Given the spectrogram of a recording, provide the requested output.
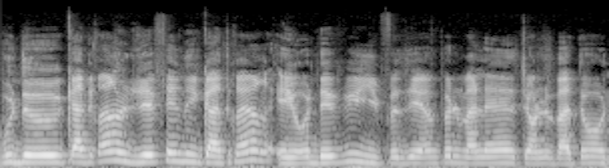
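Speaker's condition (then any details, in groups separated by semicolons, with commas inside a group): Dystonia; elocution difficulties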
